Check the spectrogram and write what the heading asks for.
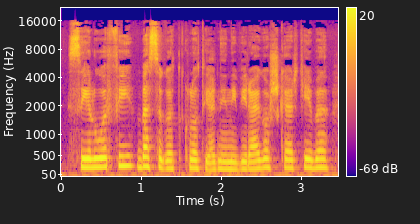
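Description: Warm-voiced woman reading a fairy tale. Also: medium pitch, fairly even intonation. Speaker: storyteller. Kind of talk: storybook reading.

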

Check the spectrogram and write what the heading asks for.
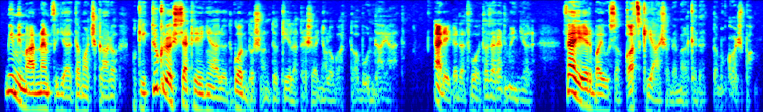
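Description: A man reading a children's storybook aloud as narrator, with an expressive, sing-song delivery. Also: low-pitched, husky. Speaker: audiobook narrator.

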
